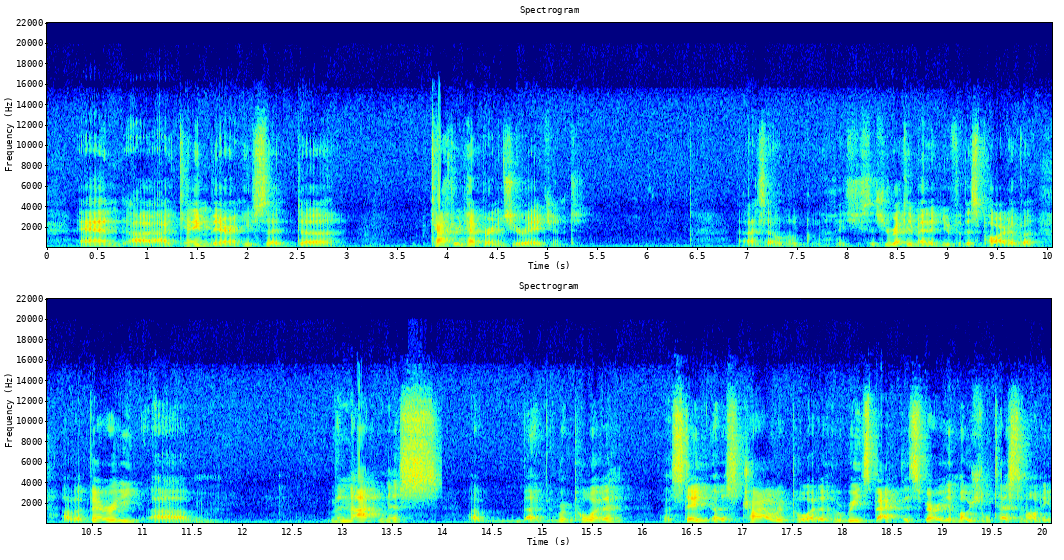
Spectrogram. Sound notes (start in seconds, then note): none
